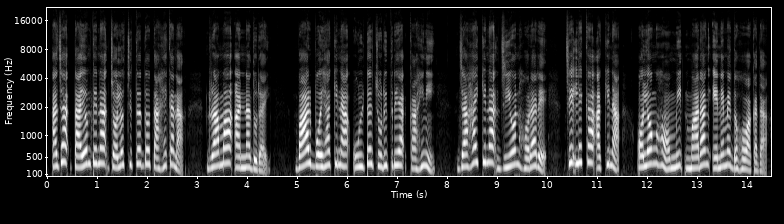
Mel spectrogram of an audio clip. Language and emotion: Santali, neutral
